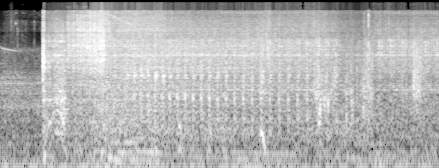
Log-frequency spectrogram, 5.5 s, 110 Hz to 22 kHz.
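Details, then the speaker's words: 2015 Kia Sportage EX 2.4L with poor acceleration, OCV/CVVT fault suspected: after cranking and catching, a quick light knocking rides over the idle; the knock is thought to come from low inside the engine, cause not confirmed. "Yeah, I'm thinking we have to locate that knocking sound."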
